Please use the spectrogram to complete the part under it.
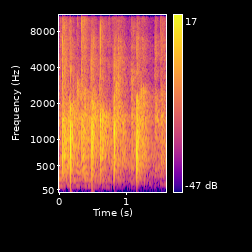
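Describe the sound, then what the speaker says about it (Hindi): A theatre audience claps after a Hindi stage play performance, scattered individual claps in an irregular rhythm, fairly faint and thin rather than a full roaring ovation. "तो उस इन्वॉल्वमेंट के लिए इनके लिए अलग से ताली देनी चाहिए।"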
